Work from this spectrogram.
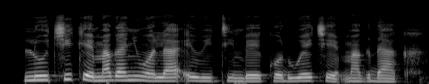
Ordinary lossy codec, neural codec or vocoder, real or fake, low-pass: none; none; real; none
